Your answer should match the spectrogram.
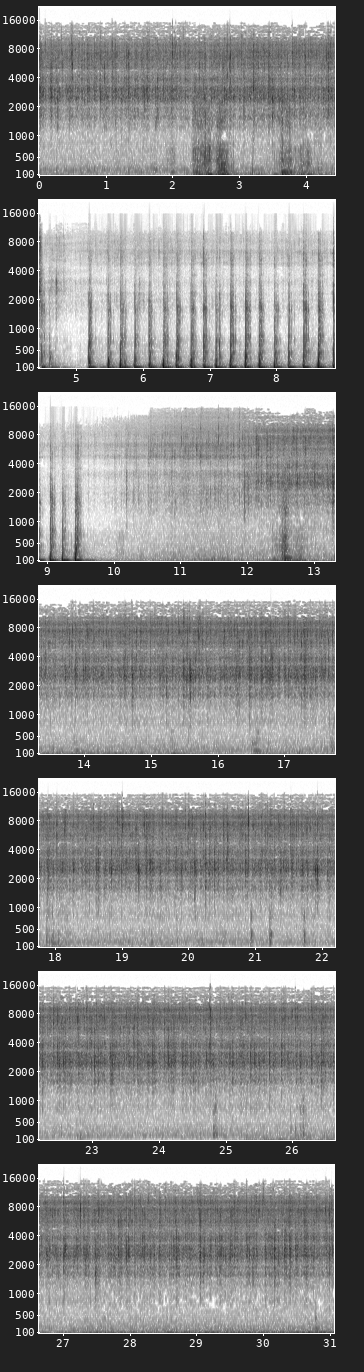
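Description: Underwater ambience picked up through a diving camera: a steady hiss of the sea. About five seconds in, a loud, low rhythmic pulsing of about seven beats a second runs for some four seconds, with a few low thumps before and after it.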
